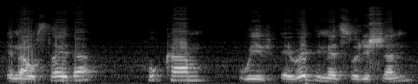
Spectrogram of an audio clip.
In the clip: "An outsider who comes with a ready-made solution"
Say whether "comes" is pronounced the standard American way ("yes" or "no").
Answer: no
